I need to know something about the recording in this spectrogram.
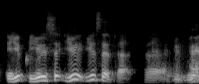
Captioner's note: laugh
